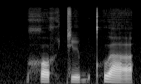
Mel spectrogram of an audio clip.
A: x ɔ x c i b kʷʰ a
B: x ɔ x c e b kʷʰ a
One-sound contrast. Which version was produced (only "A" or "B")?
A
